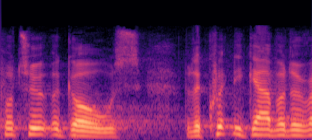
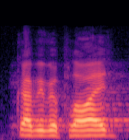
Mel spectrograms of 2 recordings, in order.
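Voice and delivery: usual speaking voice

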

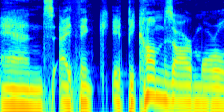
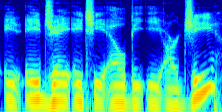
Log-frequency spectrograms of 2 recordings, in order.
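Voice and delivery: letter by letter, clearly spaced; spelling it out. Shown as a demonstration. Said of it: "I am on Twitter at A J Helberg".

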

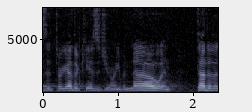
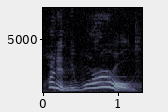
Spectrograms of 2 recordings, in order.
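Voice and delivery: slow, high-pitched disbelief; drawn out like you can't believe your ears; what on earth, slowly and up high; incredulous; 9 semitones higher, slower than usual. Retold or imitated. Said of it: "and I would think".

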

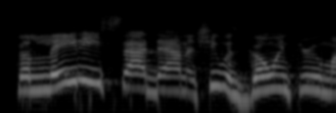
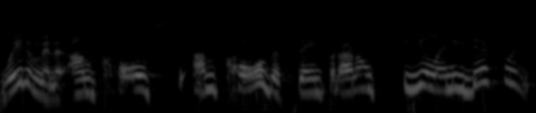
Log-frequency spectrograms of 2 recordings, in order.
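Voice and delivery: soft, hurried inner doubt; imagined inner thought; 9 dB quieter, faster than usual. Retold or imitated. Preacher voices a doubting churchgoer's thought, imagined inner thought. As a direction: voice a listener's puzzled thought under the breath. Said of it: "you might be sitting there thinking".

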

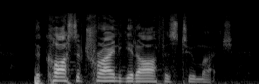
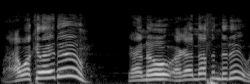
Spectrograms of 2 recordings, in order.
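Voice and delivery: louder, higher mock shrug; hammed-up helpless excuse; 6 semitones higher, 6 dB louder than usual. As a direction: play the helpless excuse-maker. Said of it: "I'm like".

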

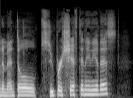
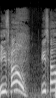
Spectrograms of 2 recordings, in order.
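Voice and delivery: excited high voice; 3 dB louder than usual. Pretend. Dog heard them, mocking excitement.

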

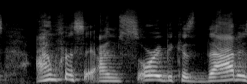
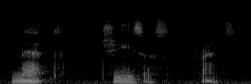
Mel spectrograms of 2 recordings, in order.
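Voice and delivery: hushed; 11 semitones lower, 20 dB quieter than usual. Acted. Preacher hushing the congregation, slow and soft. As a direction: drop almost to a whisper, slow. Voice drops to a hush.

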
